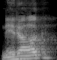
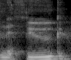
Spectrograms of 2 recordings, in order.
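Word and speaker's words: Níðhöggr: It is Nidog. It's actually pronounced Nthug, which drives me nuts.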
